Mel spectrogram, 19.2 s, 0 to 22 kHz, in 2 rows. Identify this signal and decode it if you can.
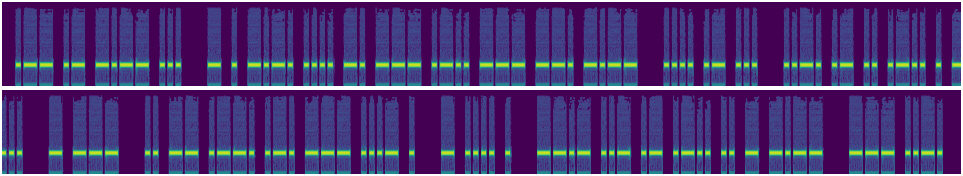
Morse code, heard as a keyed tone, about 30 wpm, 1000 Hz. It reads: WAYS TECHNOLOGY HAS FAILED TO IMPROVE THE QUALITY OF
